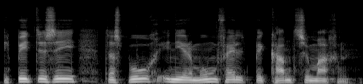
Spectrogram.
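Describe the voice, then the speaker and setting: An actor playing a stubborn, idealistic older farmer in a radio play, speaking earnestly and formally with a Swiss German accent. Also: male voice, on the low side, moderate pace, a little mellow, close to an everyday voice. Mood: solemn, convinced. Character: stubborn, idealistic male farmer with grand plans.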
